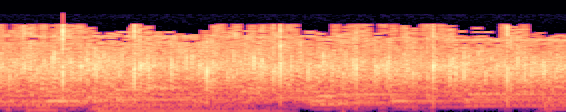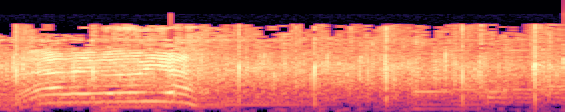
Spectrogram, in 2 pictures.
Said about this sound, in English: Oh, give Him a big hand clap of praise if you love Him with all your heart tonight.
